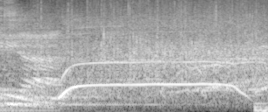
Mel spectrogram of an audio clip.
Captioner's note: Abby Lee whooping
